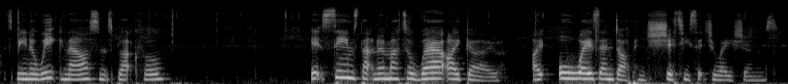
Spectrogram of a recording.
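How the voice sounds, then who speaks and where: A woman's voice: on the high side, moderate pace, a little mellow, natural voice. An actress playing a tough, blunt young female monster hunter in an audio drama. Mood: brooding. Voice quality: brash, sweary. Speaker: lead character.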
